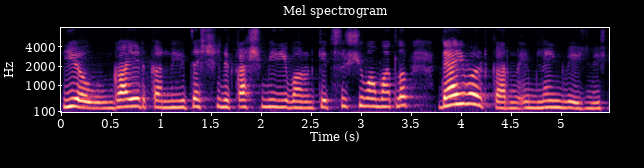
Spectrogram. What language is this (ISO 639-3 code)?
kas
